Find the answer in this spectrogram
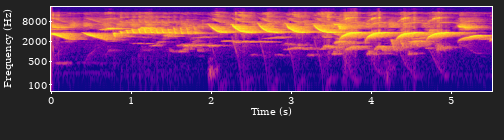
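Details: Canary performing 'cengkok super' song: a sequence of sweeping whistled notes at varied pitches, building to repeated bright up-and-down slurs about five per second, rich and musical.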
